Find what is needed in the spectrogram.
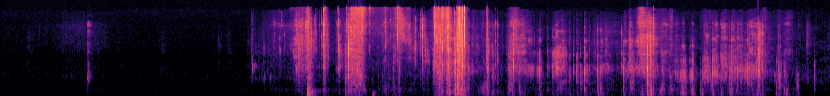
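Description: Close handling noise, a dense crackling, crunching rustle with sharp knocks, starting about four seconds in and running for some eight seconds as the recording device is picked up and moved about. A single small click about a second in.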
